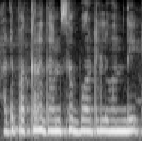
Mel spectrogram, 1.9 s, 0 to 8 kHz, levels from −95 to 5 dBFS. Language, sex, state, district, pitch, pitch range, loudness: Telugu, female, Telangana, Hyderabad, 230 Hz, 225-235 Hz, -10 LUFS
